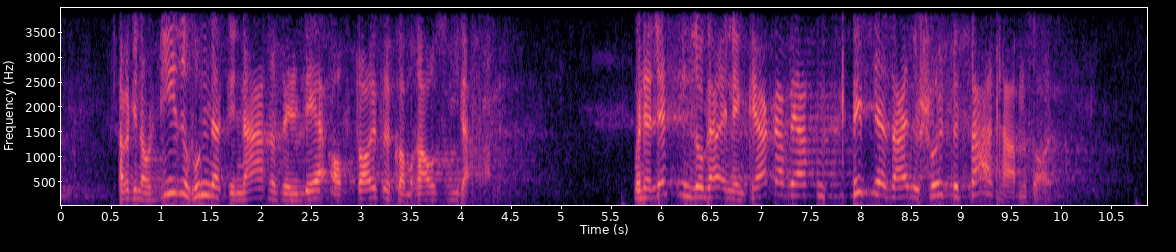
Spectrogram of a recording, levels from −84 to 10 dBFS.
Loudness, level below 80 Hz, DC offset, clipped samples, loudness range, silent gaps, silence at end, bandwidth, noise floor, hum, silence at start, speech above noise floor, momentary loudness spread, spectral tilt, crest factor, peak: -20 LUFS; -56 dBFS; under 0.1%; under 0.1%; 4 LU; none; 0.85 s; 4 kHz; -58 dBFS; none; 0 s; 38 dB; 7 LU; -7.5 dB/octave; 20 dB; -2 dBFS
